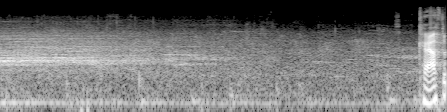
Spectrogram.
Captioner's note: cheering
